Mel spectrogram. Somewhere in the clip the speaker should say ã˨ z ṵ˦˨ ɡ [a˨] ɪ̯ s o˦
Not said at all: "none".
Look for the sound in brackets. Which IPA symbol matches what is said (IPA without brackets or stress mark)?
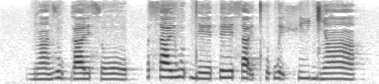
a˦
